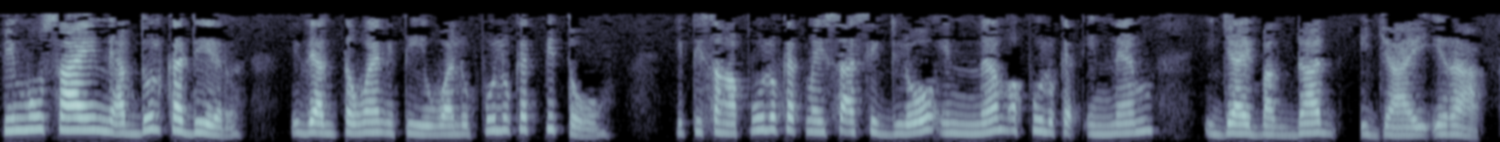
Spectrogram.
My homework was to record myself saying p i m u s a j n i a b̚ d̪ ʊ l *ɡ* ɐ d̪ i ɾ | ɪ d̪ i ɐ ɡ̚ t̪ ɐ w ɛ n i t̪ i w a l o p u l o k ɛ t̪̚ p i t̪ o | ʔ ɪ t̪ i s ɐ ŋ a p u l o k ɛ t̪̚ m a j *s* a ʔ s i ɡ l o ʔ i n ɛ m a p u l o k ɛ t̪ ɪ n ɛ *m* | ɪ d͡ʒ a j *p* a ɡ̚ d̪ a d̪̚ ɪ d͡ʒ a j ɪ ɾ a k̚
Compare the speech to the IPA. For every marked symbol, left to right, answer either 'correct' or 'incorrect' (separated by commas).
incorrect, correct, correct, incorrect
